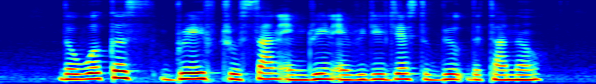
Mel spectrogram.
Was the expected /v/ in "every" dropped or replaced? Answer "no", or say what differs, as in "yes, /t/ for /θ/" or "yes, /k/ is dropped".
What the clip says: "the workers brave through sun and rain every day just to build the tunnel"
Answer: yes, /v/ is dropped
